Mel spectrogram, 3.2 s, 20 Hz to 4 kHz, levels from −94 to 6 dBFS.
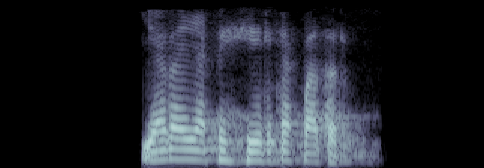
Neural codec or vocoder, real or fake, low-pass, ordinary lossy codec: codec, 44.1 kHz, 7.8 kbps, Pupu-Codec; fake; 3.6 kHz; MP3, 32 kbps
